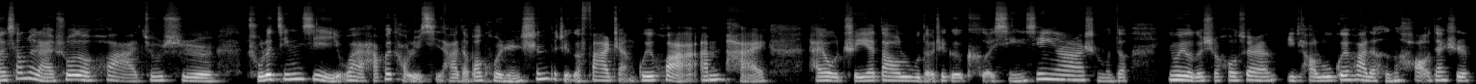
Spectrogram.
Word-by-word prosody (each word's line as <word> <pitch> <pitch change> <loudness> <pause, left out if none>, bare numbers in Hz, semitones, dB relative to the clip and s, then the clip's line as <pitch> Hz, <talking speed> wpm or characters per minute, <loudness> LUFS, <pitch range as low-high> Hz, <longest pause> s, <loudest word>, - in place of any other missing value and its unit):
呃， 195 - +2
相 270 +7 -2
对 270 - +1
来 165 -7 0
说 220 +6 +3
的 200 -3 +5
话， 190 -6 -6
就 185 +5 -4
是 165 -5 +1 0.3
除 180 - 0
了 230 - +11
经 235 +2 +1
济 220 -10 0
以 - - +1
外， 185 -4 -1
还 - - -5
会 245 - +1
考 245 - -5
虑 - - 0
其 - - -2
他 160 -2 -4
的， - - -4
包 180 +1 0
括 170 -4 -1
人 140 0 -2
生 250 +10 0
的 240 - -5
这 215 -1 -3
个 - - -2
发 180 +4 -2
展 180 - -7
规 190 -1 +5
划 195 0 +1
安 210 +3 0
排， - - -3 0.4
还 180 - -5
有 180 -2 +3
职 165 -1 -2
业 180 +2 +2
道 180 -1 0
路 175 -1 +2
的 - - -1
这 175 - -3
个 155 -3 0
可 - - -6
行 150 +1 -4
性 240 +5 +1
啊 210 -2 0
什 205 -5 -7
么 155 -1 -8
的。 165 +1 -6 0.4
因 210 - 0
为 210 - +7
有 190 - +6
的 170 +1 +1
时 180 -1 -3
候 180 +1 -1
虽 195 +2 0
然 180 +2 -2
一 180 - -4
条 175 0 -5
路 175 +1 +3
规 205 +3 +3
划 205 -1 +1
得 175 -2 +1
很 165 0 -4
好， 180 -1 -3
但 195 +1 -1
是 175 -3 -2
185 Hz, 280 characters per minute, -22 LUFS, 170-205 Hz, 0.4 s, 了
